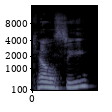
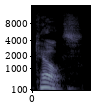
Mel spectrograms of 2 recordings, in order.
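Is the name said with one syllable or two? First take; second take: two; one. First: The name is said with two syllables. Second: The name is said with one syllable. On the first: The speaker calls it wrong. "they pronounce it Kelsey" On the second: The speaker calls it right. "That's Kels"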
